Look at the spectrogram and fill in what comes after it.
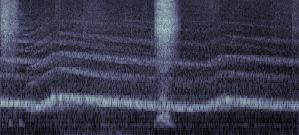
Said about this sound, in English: We are really in the city, believe it or not. It's the sound of car radios and horns and just the flow of traffic that is a reminder that you're in the city.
